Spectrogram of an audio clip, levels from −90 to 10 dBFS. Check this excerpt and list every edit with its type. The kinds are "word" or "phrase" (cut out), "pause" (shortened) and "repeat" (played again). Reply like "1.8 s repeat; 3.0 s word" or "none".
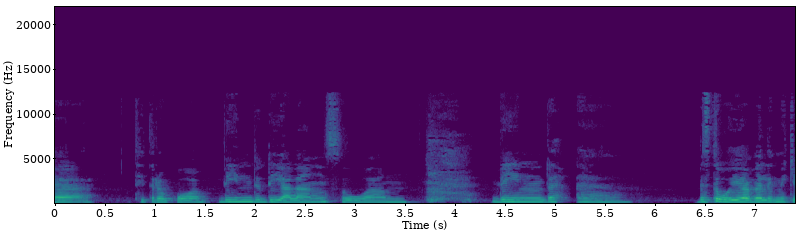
5.2 s pause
